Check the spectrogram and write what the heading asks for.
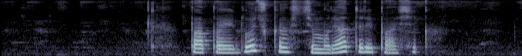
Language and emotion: Russian, neutral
